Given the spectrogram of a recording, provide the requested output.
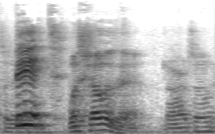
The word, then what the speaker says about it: Naruto: Naruto. Naruto.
